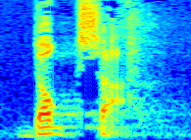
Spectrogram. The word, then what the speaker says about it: doxa: Well, if you read the context of it, to be sent means to be invested with a Greek word that in English we would pronounce doxa, D O X A.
